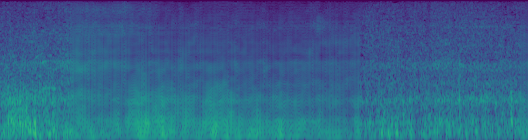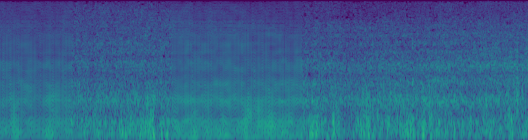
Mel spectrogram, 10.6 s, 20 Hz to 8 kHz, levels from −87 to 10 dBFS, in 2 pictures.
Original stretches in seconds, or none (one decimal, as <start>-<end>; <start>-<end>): 0.0-0.7; 3.6-5.2; 6.0-7.0; 8.3-10.6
